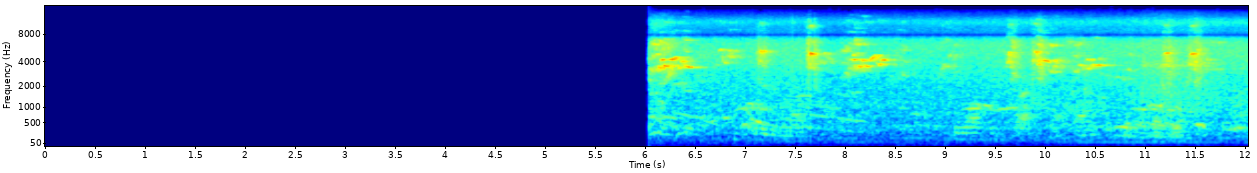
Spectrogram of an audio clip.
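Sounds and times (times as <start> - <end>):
birds chirping and calling: 6.0 - 12.0.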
